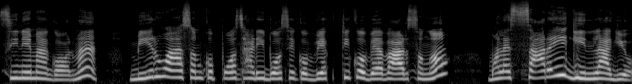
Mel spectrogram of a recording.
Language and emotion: Nepali, disgusted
